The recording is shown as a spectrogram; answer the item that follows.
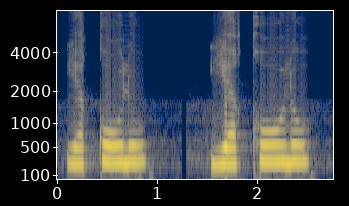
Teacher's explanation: واو ساکن پر اگر آپ توجہ دیں تو یہ بھی منہ کے خالی حصے سے ہی ادا ہو رہا ہے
